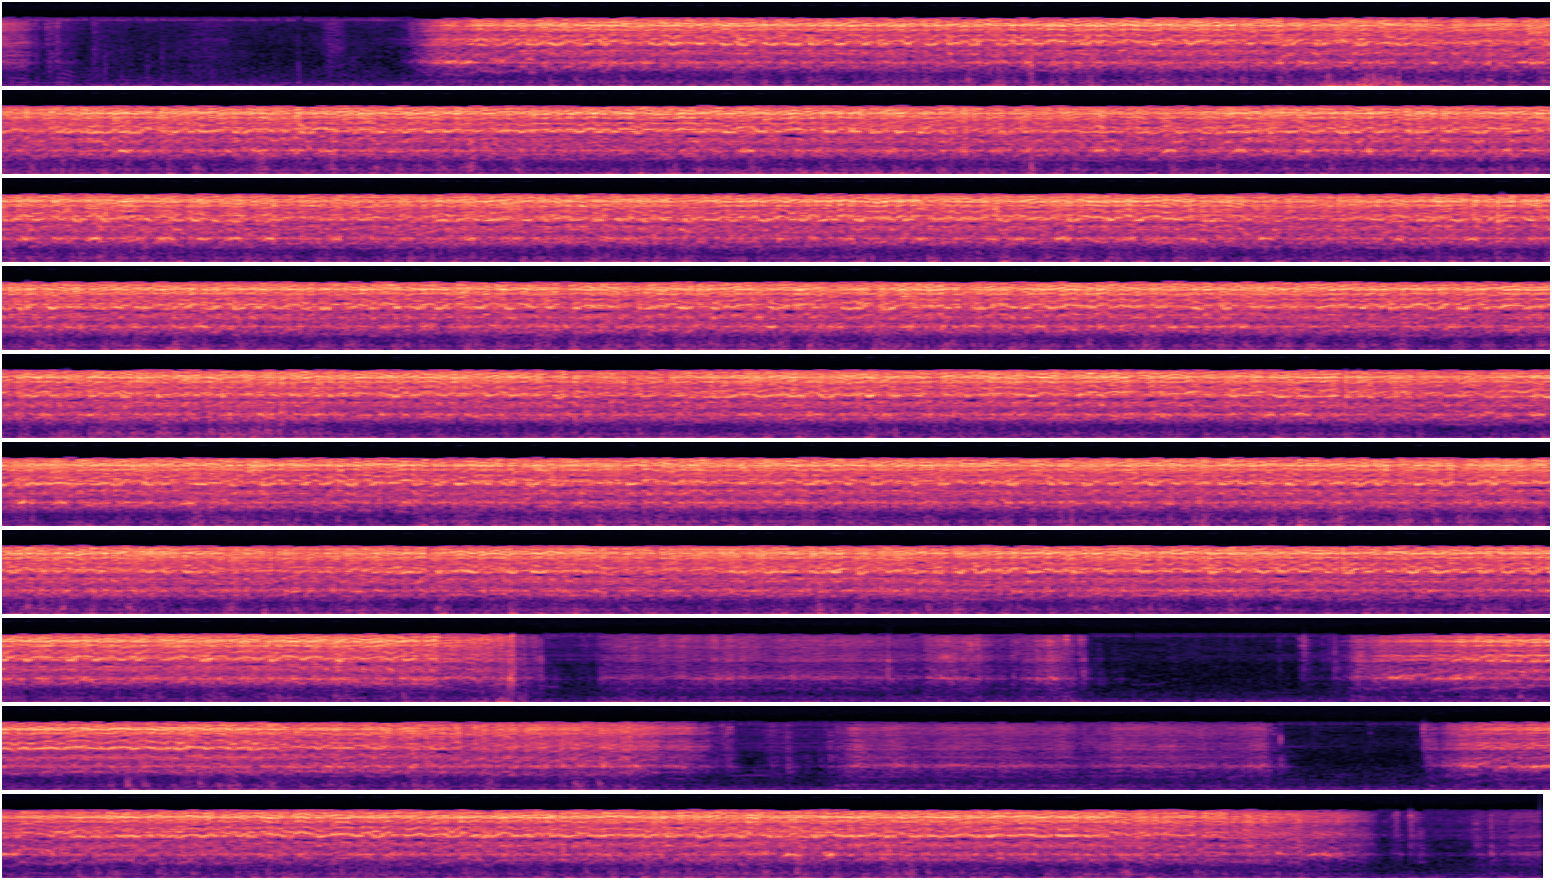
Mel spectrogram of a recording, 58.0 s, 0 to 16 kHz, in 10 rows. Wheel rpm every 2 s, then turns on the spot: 40, 210, 230, 220, 220, 220, 220, 220, 220, 230, 230, 220, 230, 230, 210, 210, 230, 220, 220, 220, 220, 40, 30, 190, 80, 30, 180, 210, 110.
42-44 48-50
